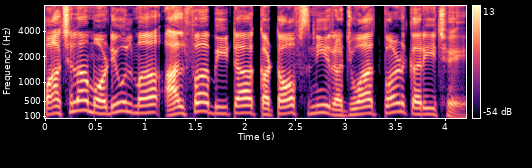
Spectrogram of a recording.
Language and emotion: Gujarati, neutral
